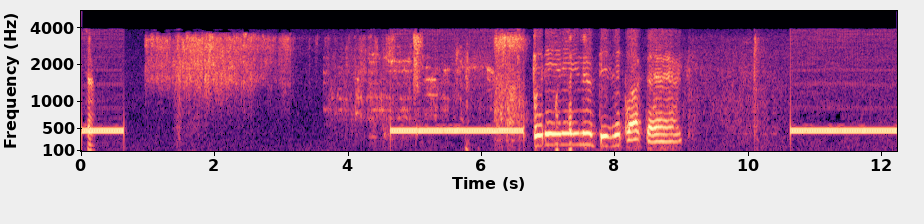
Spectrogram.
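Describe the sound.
A steady ringback tone buzzes in long, evenly spaced bursts as an outgoing call to a woman rings, with muffled voices and some tonal chatter in the gaps between rings.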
